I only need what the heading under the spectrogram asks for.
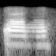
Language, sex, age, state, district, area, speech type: Kashmiri, female, 45-60, Jammu and Kashmir, Ganderbal, rural, conversation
